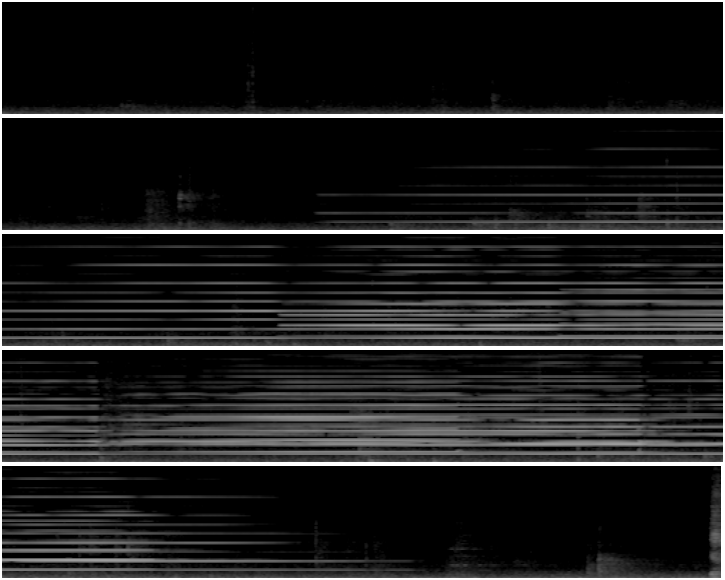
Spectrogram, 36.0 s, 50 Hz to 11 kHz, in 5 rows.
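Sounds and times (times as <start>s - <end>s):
mouth organ sustained chord: 10.4s - 33.0s.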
